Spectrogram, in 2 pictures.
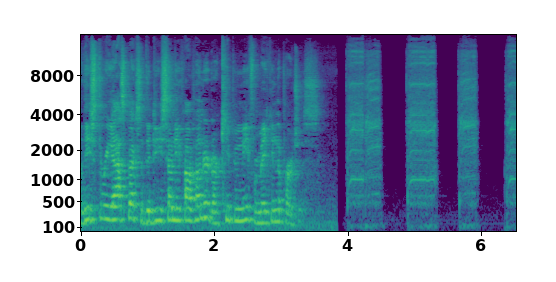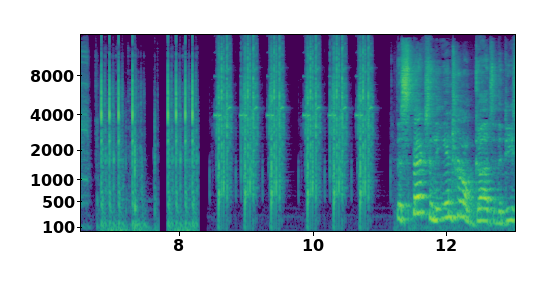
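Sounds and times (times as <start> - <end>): mechanical clicks and clacks: 6.8 - 10.9.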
